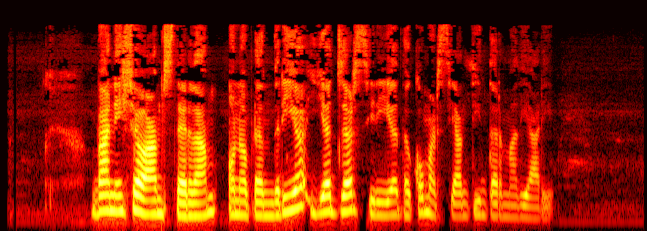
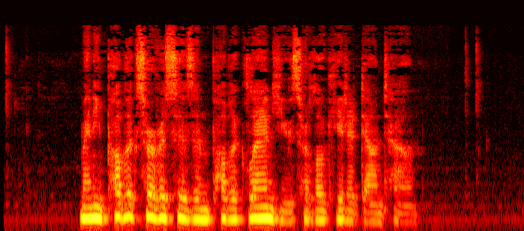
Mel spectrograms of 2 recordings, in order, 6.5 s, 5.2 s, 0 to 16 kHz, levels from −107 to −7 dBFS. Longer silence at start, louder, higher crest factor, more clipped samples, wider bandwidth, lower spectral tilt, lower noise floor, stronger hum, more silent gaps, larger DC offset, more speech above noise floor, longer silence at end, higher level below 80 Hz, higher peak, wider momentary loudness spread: about the same, 0.9 s vs 0.8 s; first, -23 LUFS vs -37 LUFS; first, 24 dB vs 16 dB; neither; about the same, 11.5 kHz vs 11.5 kHz; about the same, -4.5 dB/octave vs -5.5 dB/octave; second, -74 dBFS vs -78 dBFS; neither; neither; neither; first, 49 dB vs 42 dB; about the same, 1.1 s vs 1.1 s; second, -78 dBFS vs -72 dBFS; first, -2 dBFS vs -22 dBFS; first, 19 LU vs 13 LU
